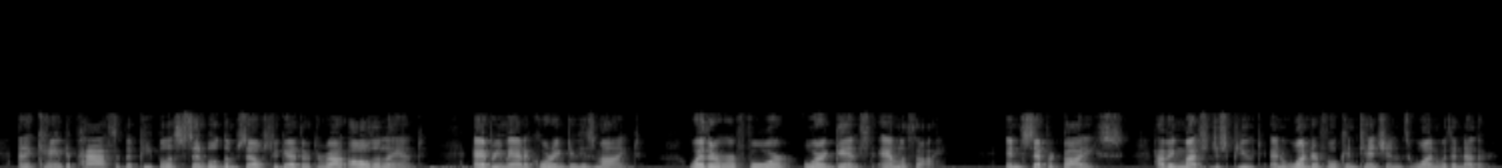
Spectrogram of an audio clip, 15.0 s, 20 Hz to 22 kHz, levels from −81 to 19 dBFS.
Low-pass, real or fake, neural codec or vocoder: 7.2 kHz; real; none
